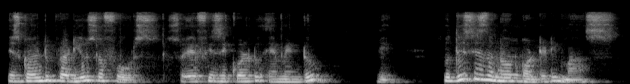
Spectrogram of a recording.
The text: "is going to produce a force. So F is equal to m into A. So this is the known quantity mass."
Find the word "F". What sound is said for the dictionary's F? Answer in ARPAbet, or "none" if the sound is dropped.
F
